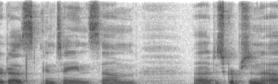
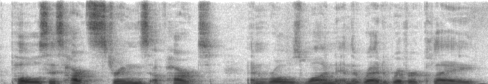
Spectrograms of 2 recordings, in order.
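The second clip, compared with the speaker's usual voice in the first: measured, deliberate poem reading; poetry reading; 5 dB louder than usual. Acted. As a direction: read each line like a spoken poem. Reads his poem On Creation.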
